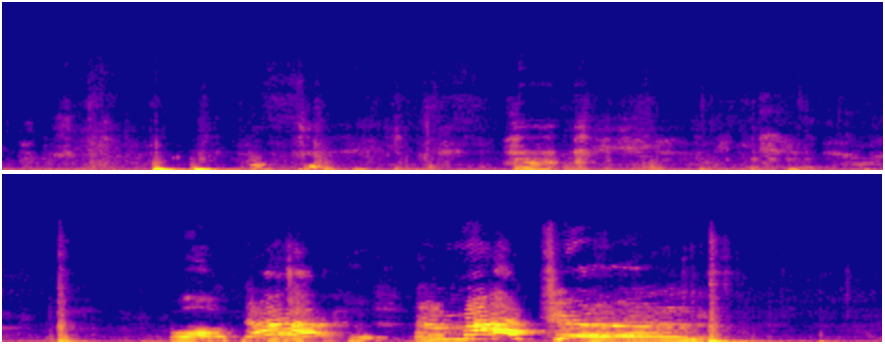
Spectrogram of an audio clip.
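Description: Children thump onto a soft couch.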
